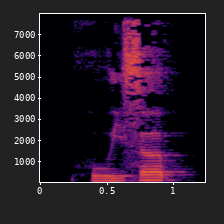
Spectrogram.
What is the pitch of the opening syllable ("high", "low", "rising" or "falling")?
low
